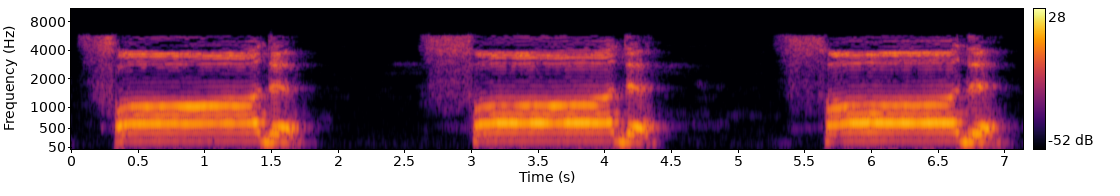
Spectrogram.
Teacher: صاد کے لیے زبان کی نوک کو ثنائے سفلی کے کناروں کے ساتھ لگانا ہے اور زبان کا پچھلا حصہ تالو کی طرف بلند کرنا ہے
